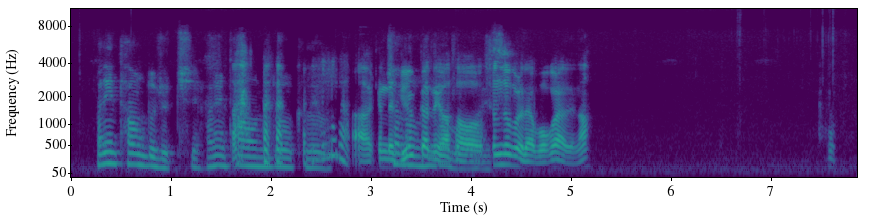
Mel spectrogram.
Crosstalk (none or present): present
